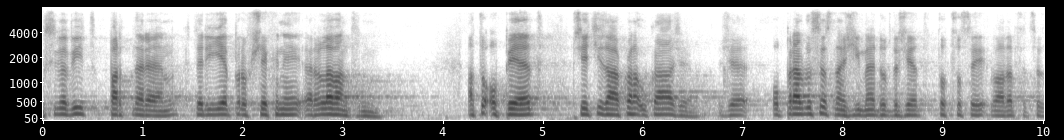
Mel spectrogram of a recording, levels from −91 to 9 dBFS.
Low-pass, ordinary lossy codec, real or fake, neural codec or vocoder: 7.2 kHz; Opus, 16 kbps; real; none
